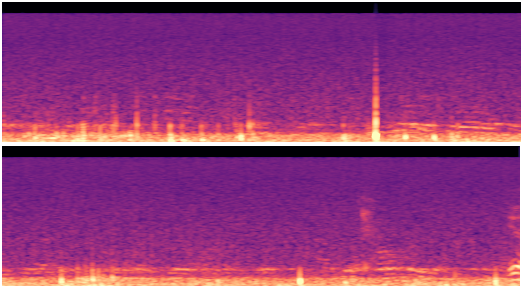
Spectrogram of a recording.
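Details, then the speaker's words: Korotkoff sounds heard through a stethoscope while a blood pressure cuff deflates: low muffled thumping over a steady hum; onset of the deep sound marks systolic pressure and its disappearance marks diastolic pressure. "से जो deep sound पैदा होता है तो ये systolic blood pressure का साउंड है। ठीक है, और फिर जब ये साउंड स्टॉप होता है तो डायस्टोलिक ब्लड प्रेशर इंडिकेट करता है।"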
